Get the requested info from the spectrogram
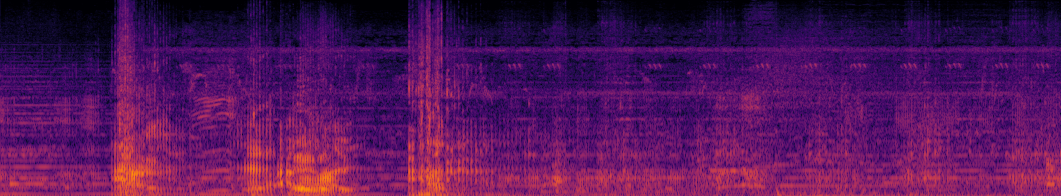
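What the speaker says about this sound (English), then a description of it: "the most commanding sound of Africa rings out. The roar" A lion roars at night in Africa with a few deep, powerful bellowing bursts nearby that fade into a series of lower grunting calls over a quiet, hissing night background.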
